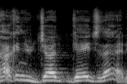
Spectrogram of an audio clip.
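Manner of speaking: high, loud disbelieving question; incredulous. Retold or imitated. Actor questions his manager's claim, high and incredulous. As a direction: pitch it way up, as if challenging a wild claim.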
